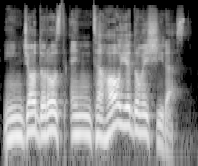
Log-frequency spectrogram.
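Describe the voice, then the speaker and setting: A man voicing a patient bath-house barber who calmly obliges his customer. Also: mid-range voice, pitched above the performer's own voice, natural voice. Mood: obliging. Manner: calm, accommodating.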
